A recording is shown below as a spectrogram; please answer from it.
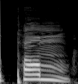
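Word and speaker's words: thumb: पॉम टी एच यू एम बी को क्या पढ़ेंगे दोस्तों? थम।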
